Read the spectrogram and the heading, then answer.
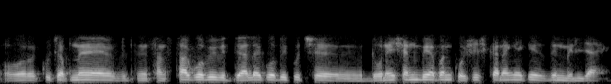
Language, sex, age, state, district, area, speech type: Hindi, male, 45-60, Madhya Pradesh, Ujjain, urban, conversation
